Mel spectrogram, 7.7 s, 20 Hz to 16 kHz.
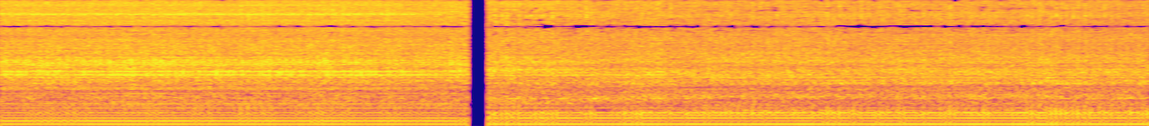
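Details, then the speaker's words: Chicago Electric (Harbor Freight) 800 W generator after a new spark plug, under about 700 W load (100 W bulb plus electric heater on low); steady even buzz with no surging or hunting; normal running under load. "I've got about 700 700 Watts on it seems to be running great to me"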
